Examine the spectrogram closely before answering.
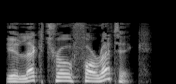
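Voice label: "electrophoretic", British English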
